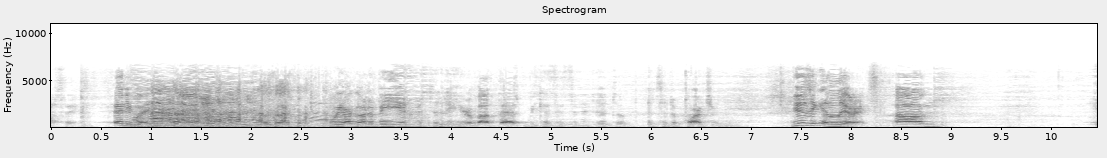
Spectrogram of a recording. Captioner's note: laughter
